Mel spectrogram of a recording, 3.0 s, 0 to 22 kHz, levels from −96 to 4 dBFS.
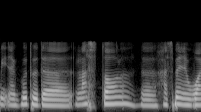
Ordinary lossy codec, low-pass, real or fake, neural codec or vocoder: none; 5.4 kHz; real; none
